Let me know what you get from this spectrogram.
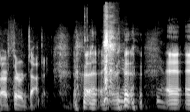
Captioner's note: laughter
